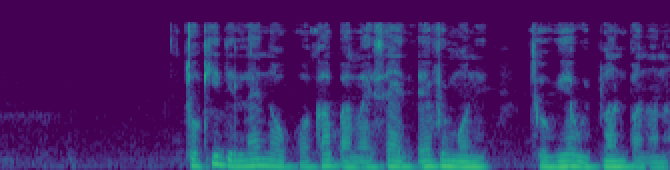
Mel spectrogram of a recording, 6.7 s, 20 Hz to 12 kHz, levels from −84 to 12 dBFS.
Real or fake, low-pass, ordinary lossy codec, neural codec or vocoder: real; 7.2 kHz; none; none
